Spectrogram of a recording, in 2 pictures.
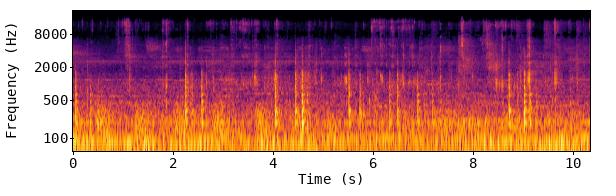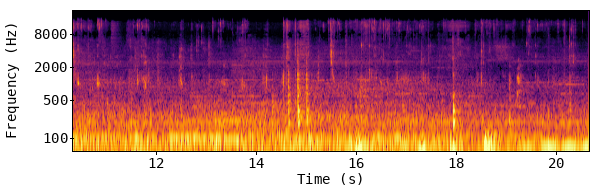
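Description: Close-miked eating sounds: a person biting and chewing crunchy food, with irregular crisp clicks and crunches between wetter chewing. A steady low hum runs underneath.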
